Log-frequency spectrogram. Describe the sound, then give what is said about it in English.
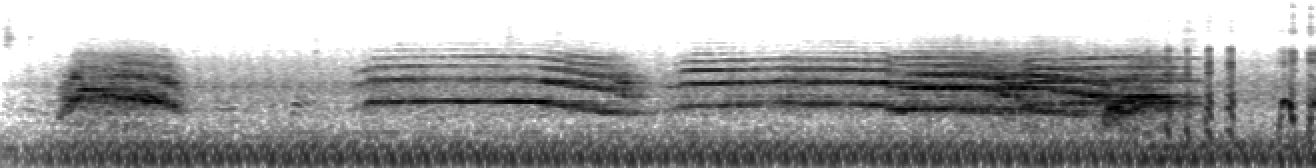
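Signature horn of a mammoth-shaped art car at Burning Man, blaring as about four loud, harmonic, whistle-like blasts, several sliding downward in pitch, over a continuous low engine rumble. “That's a sound people now recognize because of so many years that Mammoth's been here. They actually hear it more than they see it”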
